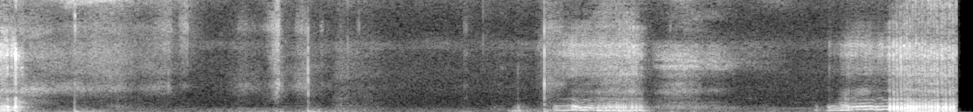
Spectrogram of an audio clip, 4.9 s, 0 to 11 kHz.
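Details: 9-week-old boxer puppy sleeping on a lap, snoring: soft, irregular snuffling snorts, louder toward the end.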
